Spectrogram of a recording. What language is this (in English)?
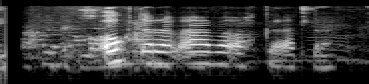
Icelandic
